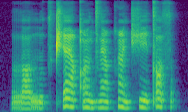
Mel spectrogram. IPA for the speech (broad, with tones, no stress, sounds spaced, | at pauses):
r ɒ˩ r u˩ t͡s t͡ʃʼ æ˥˨ qʼ ũ˧˩ d͡z æ̃˧˩ qʰ ẽ˧˩ ɡ ʃ e˧˩ tʼ ɒ˥˨ s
